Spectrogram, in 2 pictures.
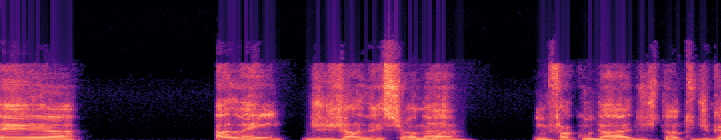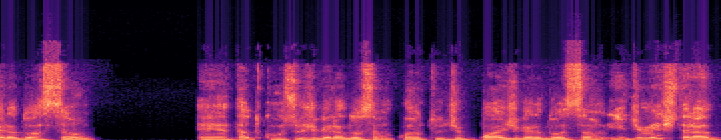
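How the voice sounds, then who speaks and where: A man with a Rio de Janeiro accent speaks at a very slow pace, leaving long, frequent pauses. His voice sits fairly high, with ordinary pitch variation. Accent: Rio de Janeiro (carioca). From Rio de Janeiro, Brazil. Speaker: law professor. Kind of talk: online lecture. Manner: hesitant, many filler 'é'.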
